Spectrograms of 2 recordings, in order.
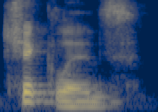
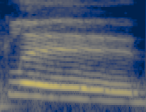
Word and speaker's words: cichlids: I saw a video, not a fish only video, and they pronounced it chicklids. I wonder how often it happens all the time. Cichlids.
